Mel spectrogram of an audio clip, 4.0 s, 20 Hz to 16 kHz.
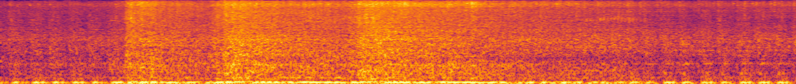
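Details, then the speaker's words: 2005 Kawasaki Ninja 500R twin, revived after sitting 10 years, idling after a long first ride; low, throaty, steady pulse with no knocks or misfires, sounds healthy. "That's how it sounds after my long ride. Beautiful. Sounds beautiful."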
